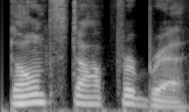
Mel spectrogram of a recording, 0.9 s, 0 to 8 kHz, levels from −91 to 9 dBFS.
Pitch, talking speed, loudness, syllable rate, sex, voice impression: 135 Hz, 255 wpm, -18 LUFS, 4.4 syllables/s, male, masculine, adult-like, slightly fluent, refreshing, sincere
